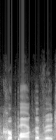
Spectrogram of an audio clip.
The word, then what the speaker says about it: Kravakovic: Kravakovic. You got to get that first syllable with the kra. I always want to put the P first, and that gets me in trouble every time.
